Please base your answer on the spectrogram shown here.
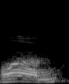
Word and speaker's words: Lam: of 3 twice, of the syllable Lam, which is a gentle movement of the lips, sort of a cross between a V and a W.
